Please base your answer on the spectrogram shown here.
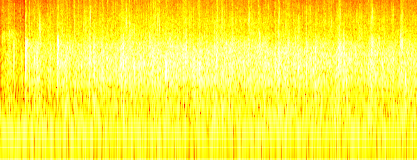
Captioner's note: audience clapping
